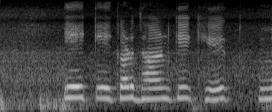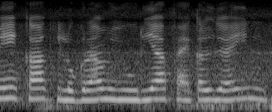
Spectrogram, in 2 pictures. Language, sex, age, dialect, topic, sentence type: Bhojpuri, female, <18, Western, agriculture, question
